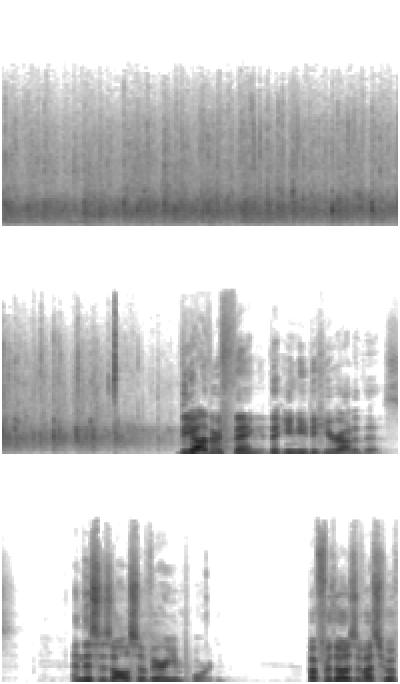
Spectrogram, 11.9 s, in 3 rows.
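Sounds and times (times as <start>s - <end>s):
audience applause: 0.0s - 5.8s
speech: 5.8s - 8.0s, 8.6s - 10.2s, 11.0s - 11.8s.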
